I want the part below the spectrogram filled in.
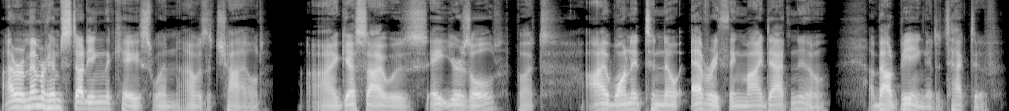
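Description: A guarded, somber police detective, as a male narrator plays him in a low voice. He speaks in a measured way, told as an audiobook. The sound is dry and close to the mic. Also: clean tone, no echo, natural voice. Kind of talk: audiobook character voice.

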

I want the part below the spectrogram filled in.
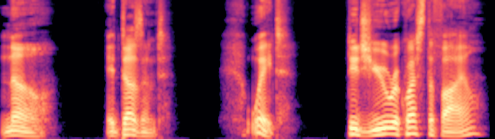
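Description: An earnest, probing man, as a male narrator plays him in a low voice. He presses with questions in an audiobook reading. The recording is dry and close. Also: expressive, slow pace, no echo. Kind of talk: audiobook character voice.

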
